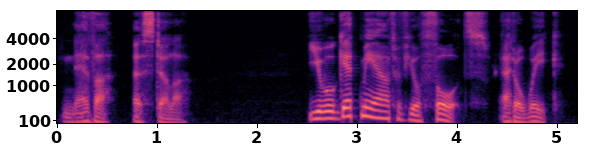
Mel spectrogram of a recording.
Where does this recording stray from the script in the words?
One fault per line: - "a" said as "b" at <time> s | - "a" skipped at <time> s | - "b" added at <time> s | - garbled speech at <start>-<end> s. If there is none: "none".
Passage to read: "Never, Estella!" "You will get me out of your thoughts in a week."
- "in" said as "at" at 4.4 s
